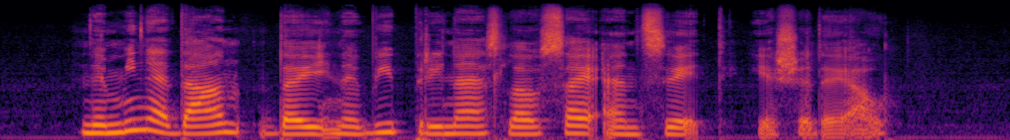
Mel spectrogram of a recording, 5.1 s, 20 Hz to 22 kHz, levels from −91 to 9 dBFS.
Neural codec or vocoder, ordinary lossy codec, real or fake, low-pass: vocoder, 44.1 kHz, 128 mel bands, Pupu-Vocoder; none; fake; 19.8 kHz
